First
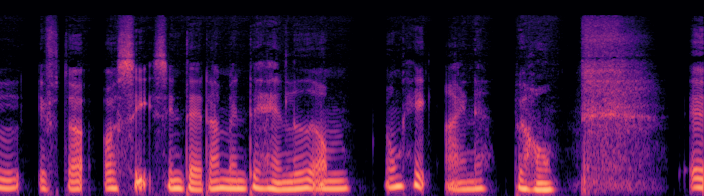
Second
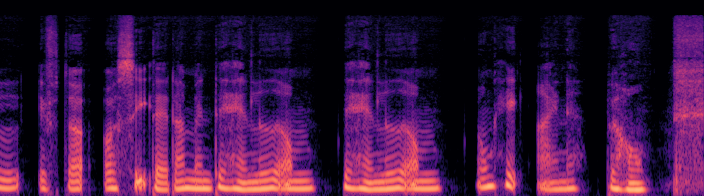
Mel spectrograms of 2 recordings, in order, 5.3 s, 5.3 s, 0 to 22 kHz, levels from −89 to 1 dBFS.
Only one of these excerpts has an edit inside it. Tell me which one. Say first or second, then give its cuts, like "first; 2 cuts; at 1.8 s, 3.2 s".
second; 2 cuts; at 1.1 s, 2.6 s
